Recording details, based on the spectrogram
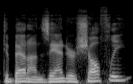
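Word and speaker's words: Xander Schauffele: like to bet on xander shelfly is that his name i always pronounce his name xander shuffle uh i read an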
